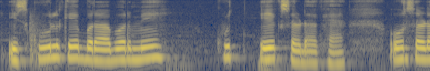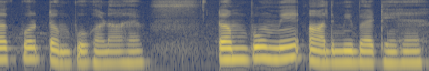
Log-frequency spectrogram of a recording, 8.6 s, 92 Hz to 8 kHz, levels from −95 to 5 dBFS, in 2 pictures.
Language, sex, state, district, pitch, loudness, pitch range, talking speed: Hindi, female, Uttar Pradesh, Saharanpur, 185 Hz, -17 LUFS, 160-200 Hz, 135 wpm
